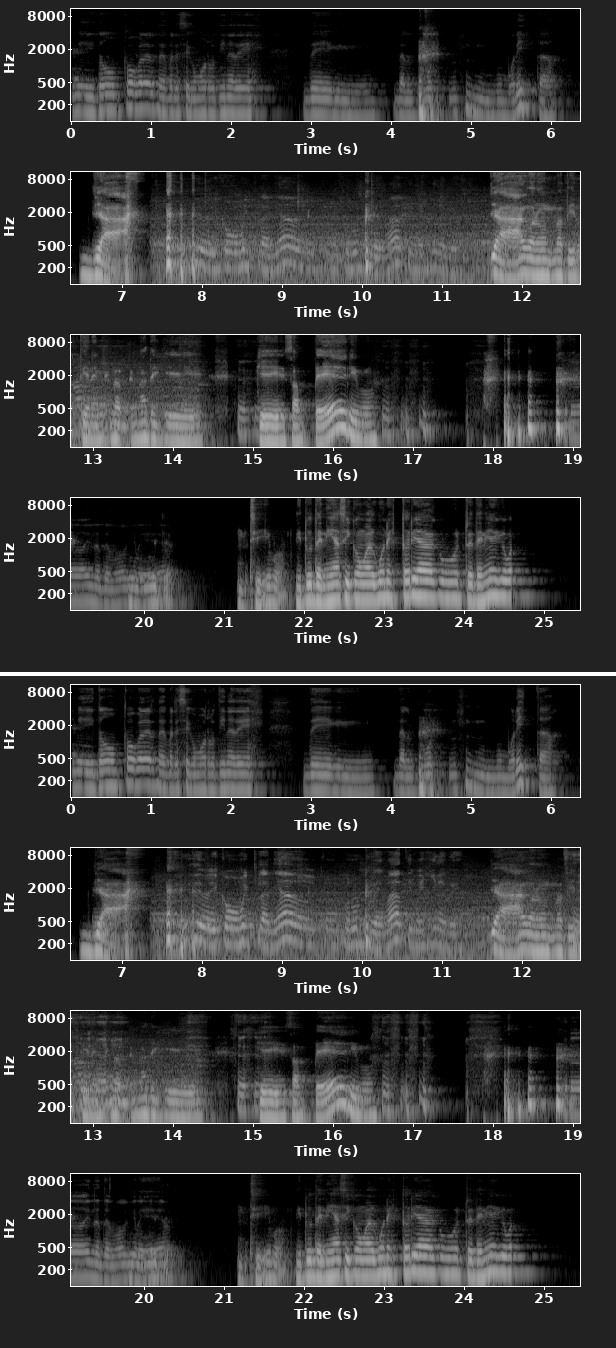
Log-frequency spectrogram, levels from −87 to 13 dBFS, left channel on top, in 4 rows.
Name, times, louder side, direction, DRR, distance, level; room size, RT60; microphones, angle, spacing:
voice 1, 0.0-2.4 2.9-6.1 6.6-6.9 7.6-11.3 12.5-13.5 14.1-15.2 16.6-17.2 17.6-18.1 18.8-20.4, right 3 dB, 75° right, 14 dB, 0.8 m, -39 dB
voice 2, 6.5-7.2 7.5-7.6 11.6-14.7 15.1-16.6 17.9-18.5 18.8-18.9 19.8-20.3 21.2-24.6, left 4 dB, 90° left, 15 dB, 0.6 m, -27 dB
sound 1, 7.3-14.3, left 1 dB, 45° left, 3.5 m, -39 dB
14.0 x 9.6 x 3.2 m, 0.71 s
head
